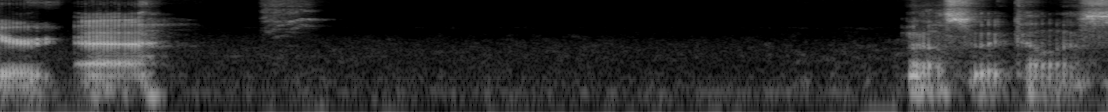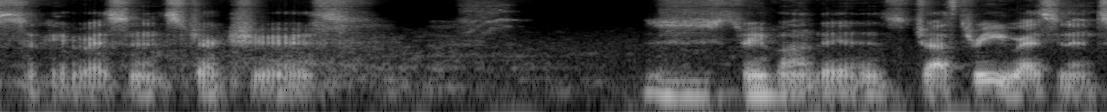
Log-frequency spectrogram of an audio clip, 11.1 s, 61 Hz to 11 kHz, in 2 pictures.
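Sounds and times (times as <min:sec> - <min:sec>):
low hum: 0:01.4 - 0:11.0.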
